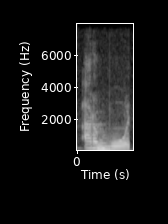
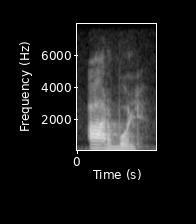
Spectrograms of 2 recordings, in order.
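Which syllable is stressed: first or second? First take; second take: second; first. First: The stress is on the second syllable. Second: The stress is on the first syllable. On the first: The speaker calls it wrong. "Потому что если не поставим, то получится у нас арболь" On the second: The speaker calls it right. "Ставим ударение на первый слог"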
